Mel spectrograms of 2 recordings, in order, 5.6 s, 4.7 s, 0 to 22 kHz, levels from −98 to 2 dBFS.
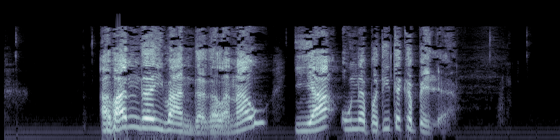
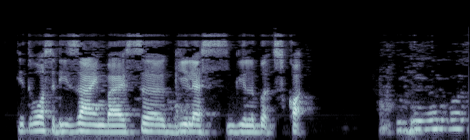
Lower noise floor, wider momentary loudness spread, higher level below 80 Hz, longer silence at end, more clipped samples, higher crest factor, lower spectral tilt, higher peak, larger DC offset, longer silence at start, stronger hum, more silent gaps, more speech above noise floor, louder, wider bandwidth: second, -72 dBFS vs -88 dBFS; first, 15 LU vs 11 LU; about the same, -66 dBFS vs -68 dBFS; first, 1.15 s vs 0.05 s; neither; about the same, 20 dB vs 20 dB; second, -1 dB/octave vs -5 dB/octave; about the same, 0 dBFS vs -2 dBFS; neither; first, 1 s vs 0.2 s; neither; neither; second, 55 dB vs 67 dB; first, -17 LUFS vs -21 LUFS; first, 11.5 kHz vs 9.6 kHz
